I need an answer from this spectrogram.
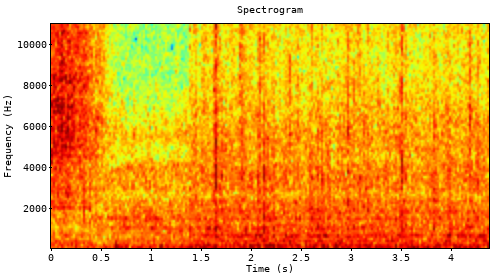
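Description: Shrimp frying in oil in a nonstick pan. The loud sizzle drops off within the first second to a quieter sizzle with a few faint crackles.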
